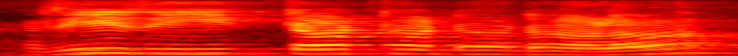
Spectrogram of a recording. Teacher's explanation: ये सब कहाँ से निकलते हैं? मूर्धा से निकलते हैं। मूर्धा के वर्ण है।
